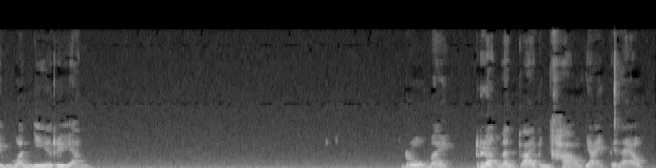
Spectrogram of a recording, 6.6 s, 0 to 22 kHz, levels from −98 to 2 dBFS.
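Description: Nothing's technically wrong with this speech recording; the only thing under it is the room's own background noise, sitting about 21 dB below the voice.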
